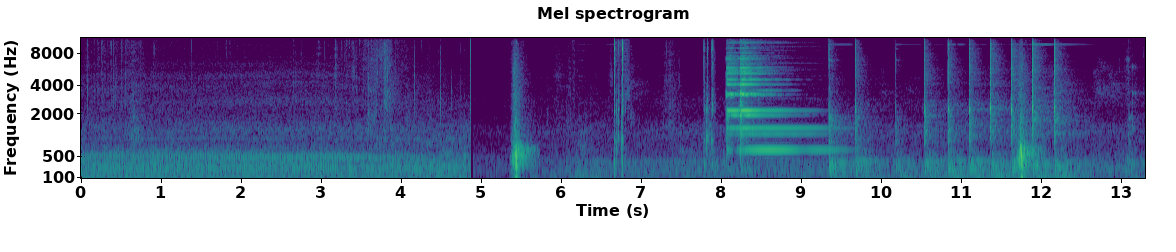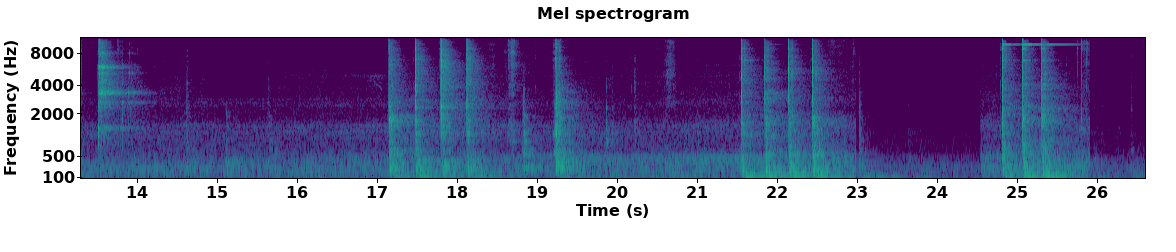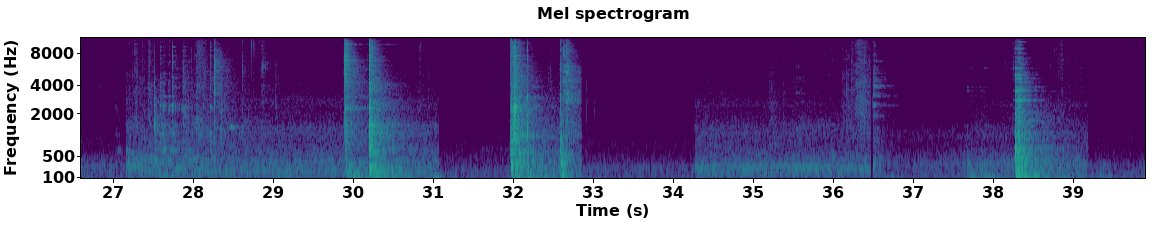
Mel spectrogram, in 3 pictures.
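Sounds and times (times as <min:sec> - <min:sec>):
metal objects clinking: 0:07.9 - 0:09.4
ringing metallic strike: 0:08.1 - 0:09.7.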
